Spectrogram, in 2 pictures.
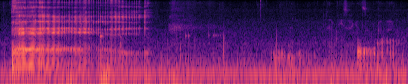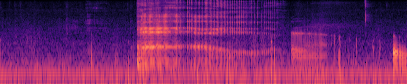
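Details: Girl burping deliberately: two long, loud burps with a faint stomach growl or gurgle between them; ordinary belching.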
